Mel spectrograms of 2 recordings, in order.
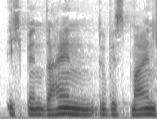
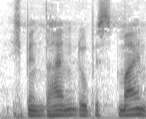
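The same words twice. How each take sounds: First: "Ich bin dein, du bist mein" called out louder, with feeling; proclaimed love vow. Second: Soft love vow. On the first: The preacher declaring God's love to the congregation, louder and fervent. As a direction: proclaim it like a carved lover's vow. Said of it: "schreibt man unter Liebesbriefe". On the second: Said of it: "Die Psalmen beginnen mit". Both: Retold or imitated.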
